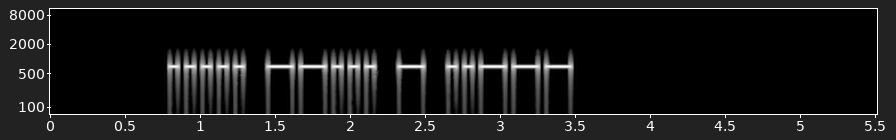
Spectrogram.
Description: Morse code, heard as a keyed tone, about 22 wpm, 700 Hz. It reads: 57T2
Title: Common Cut Numbers - 4-Digit 22wpm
